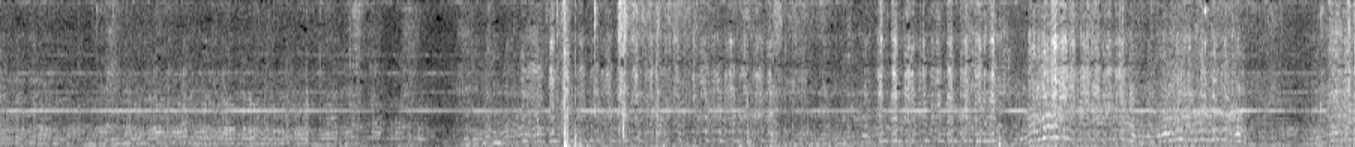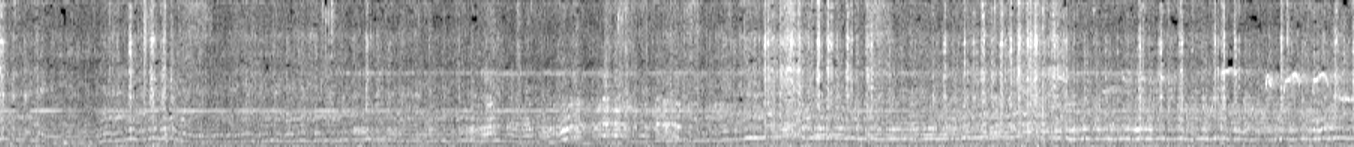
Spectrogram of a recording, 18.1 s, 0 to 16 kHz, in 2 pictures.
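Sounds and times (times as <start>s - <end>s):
electric motor whining: 0.0s - 18.0s.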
